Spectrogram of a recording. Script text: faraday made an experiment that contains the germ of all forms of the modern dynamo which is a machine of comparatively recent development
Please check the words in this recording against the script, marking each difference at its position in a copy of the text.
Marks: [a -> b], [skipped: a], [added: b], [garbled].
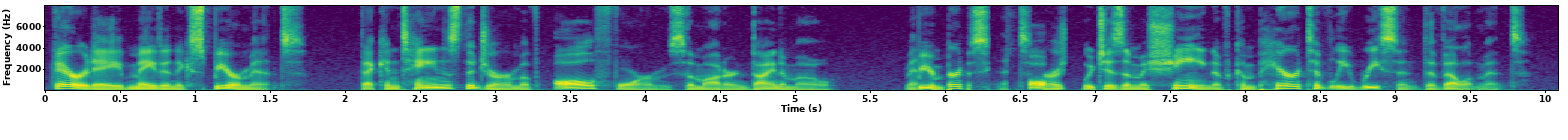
faraday made an experiment that contains the germ of all forms [skipped: of] the modern dynamo [garbled] which is a machine of comparatively recent development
